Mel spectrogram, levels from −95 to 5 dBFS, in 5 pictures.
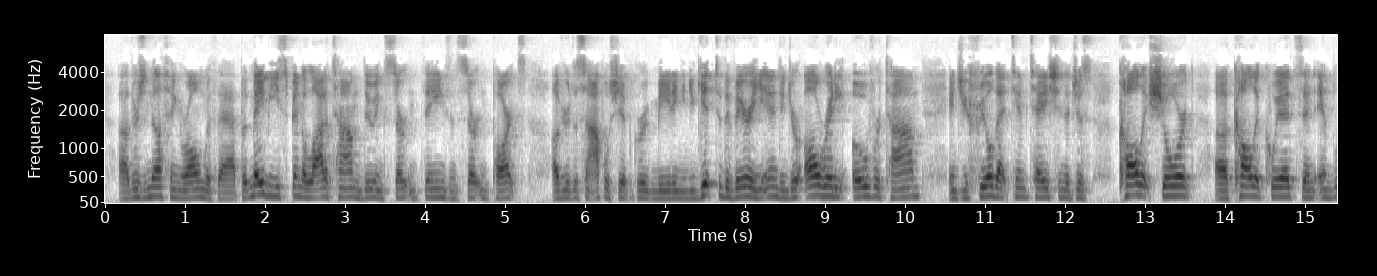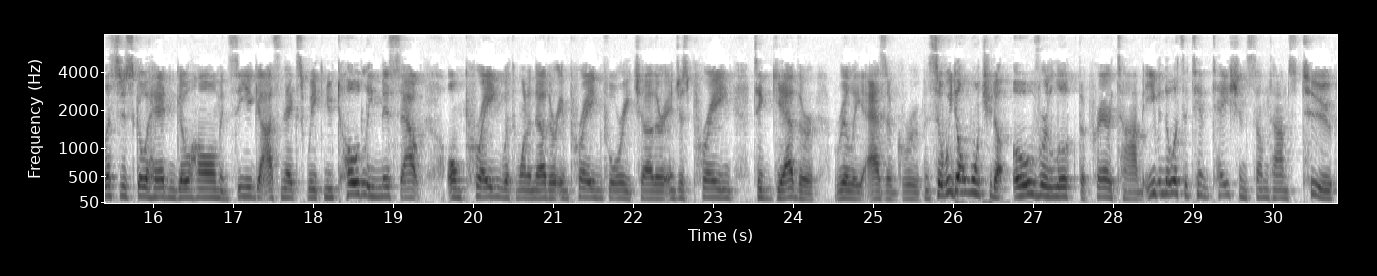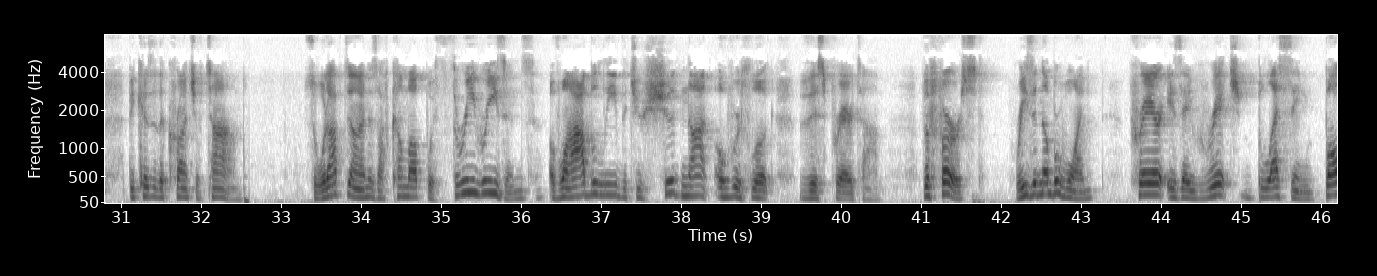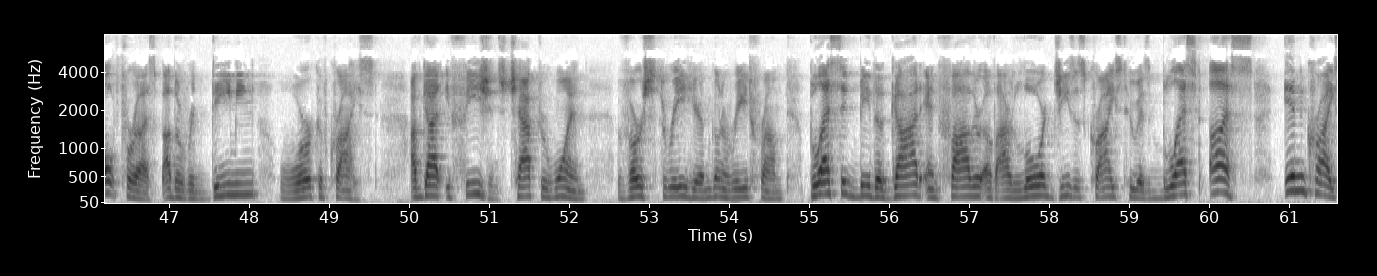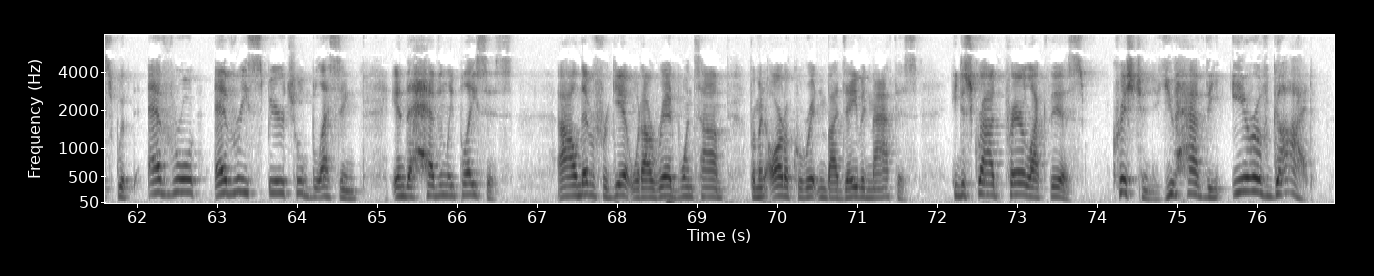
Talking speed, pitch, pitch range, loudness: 170 wpm, 150 Hz, 130-170 Hz, -25 LUFS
